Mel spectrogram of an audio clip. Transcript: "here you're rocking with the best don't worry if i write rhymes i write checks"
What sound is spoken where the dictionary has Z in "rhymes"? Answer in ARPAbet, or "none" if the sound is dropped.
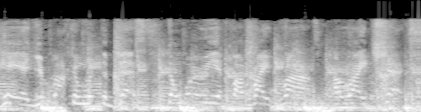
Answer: none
